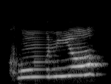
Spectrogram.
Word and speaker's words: Junio: That is Junio, Julio. Everyone on their mic can speak. Junio, Julio. Julio. So J in Spanish is pronounced as K, K-H.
